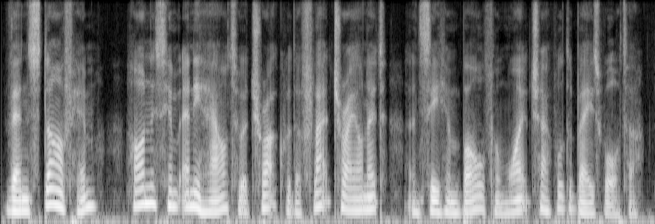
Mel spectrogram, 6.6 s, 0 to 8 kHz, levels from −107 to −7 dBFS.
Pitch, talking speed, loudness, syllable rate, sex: 120 Hz, 210 wpm, -20 LUFS, 5.5 syllables/s, male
